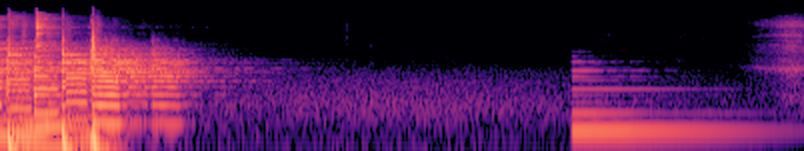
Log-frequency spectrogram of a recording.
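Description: A rock band with electric guitars and drums plays the last beats of a song, then its final chord rings out and dies away within about a second. A few seconds of near silence follow, and then a single low sustained note starts abruptly and slowly fades, opening an interlude.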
